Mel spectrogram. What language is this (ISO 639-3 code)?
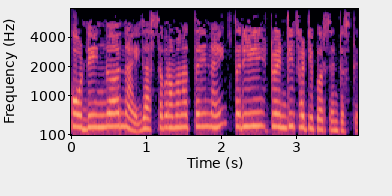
mar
